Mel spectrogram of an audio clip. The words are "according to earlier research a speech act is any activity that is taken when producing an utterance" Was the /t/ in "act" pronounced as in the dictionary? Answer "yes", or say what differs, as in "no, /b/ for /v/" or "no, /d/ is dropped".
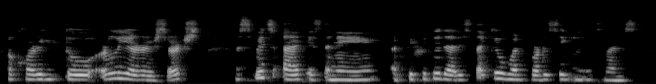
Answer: no, /t/ is dropped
